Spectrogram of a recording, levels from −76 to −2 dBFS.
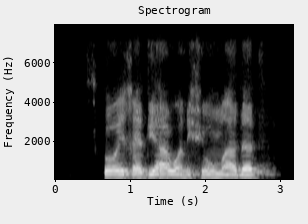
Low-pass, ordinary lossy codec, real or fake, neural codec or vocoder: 7.2 kHz; Opus, 24 kbps; fake; codec, 44.1 kHz, 3.4 kbps, Pupu-Codec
